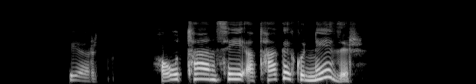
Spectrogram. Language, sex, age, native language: Icelandic, female, 40-49, Icelandic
